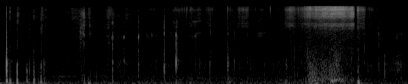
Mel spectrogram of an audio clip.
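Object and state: Plastic lotion tube.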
